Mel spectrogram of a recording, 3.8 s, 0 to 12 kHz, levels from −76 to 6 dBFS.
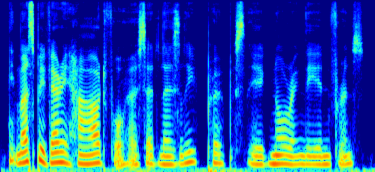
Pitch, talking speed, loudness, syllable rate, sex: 175 Hz, 210 wpm, -17 LUFS, 6.7 syllables/s, female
